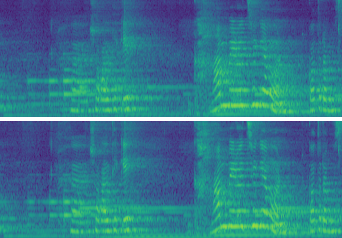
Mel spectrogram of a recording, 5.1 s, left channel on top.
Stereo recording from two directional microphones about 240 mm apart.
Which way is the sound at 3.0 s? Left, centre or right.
Centre.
